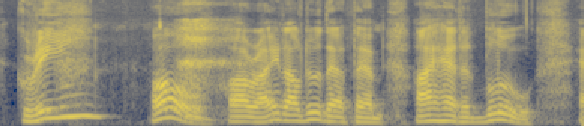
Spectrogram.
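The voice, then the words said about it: High-pitched pompous character voice. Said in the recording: “had a voice that was up here like this and had a slight New York or maybe it was even a British accent, but he was very, very pompous”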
